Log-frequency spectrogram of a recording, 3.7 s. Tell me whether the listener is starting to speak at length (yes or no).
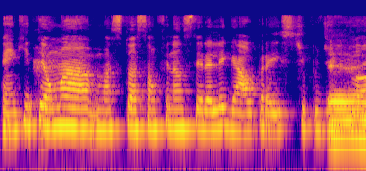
yes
